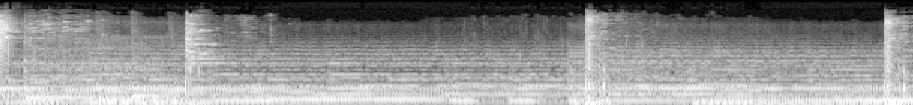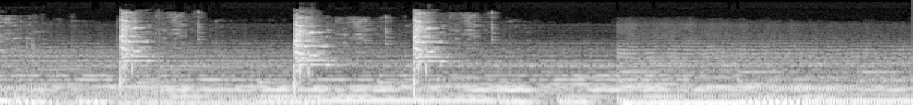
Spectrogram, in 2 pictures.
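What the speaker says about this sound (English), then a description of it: "I'm just going to break some of this glass to get a little bit of a better look" Glass blocks shatter in Minecraft, several sharp clinking breaks at irregular intervals over a steady background of game music.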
